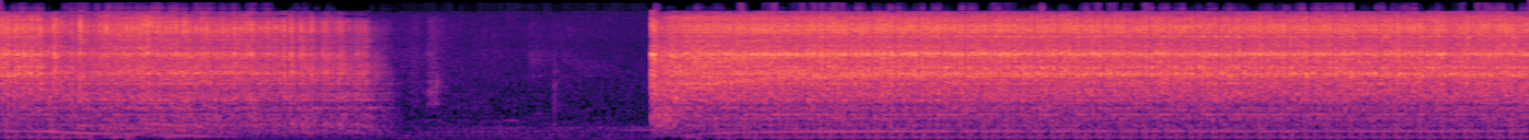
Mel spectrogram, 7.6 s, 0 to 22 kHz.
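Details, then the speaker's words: Toro Power Clear 621E snowblower, 163cc OHV four-stroke, water found in gas and carb leaking, spark plug cap just tightened: motor whirs steadily while cranking with no firing beat; cranks but won't start, cause unconfirmed. "not even a kick i just put the spark plug cap on a little tighter felt a little loose"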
